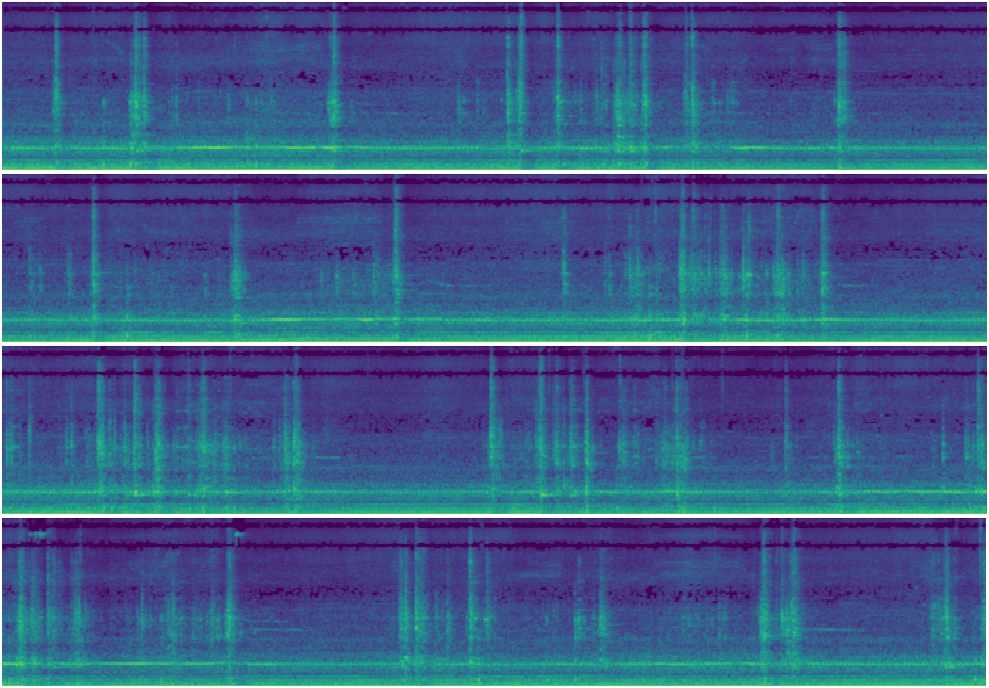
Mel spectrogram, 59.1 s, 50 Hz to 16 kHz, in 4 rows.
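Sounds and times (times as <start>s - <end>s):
excavator diesel engine running: 0.0s - 59.0s
steady whine: 0.0s - 59.0s.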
